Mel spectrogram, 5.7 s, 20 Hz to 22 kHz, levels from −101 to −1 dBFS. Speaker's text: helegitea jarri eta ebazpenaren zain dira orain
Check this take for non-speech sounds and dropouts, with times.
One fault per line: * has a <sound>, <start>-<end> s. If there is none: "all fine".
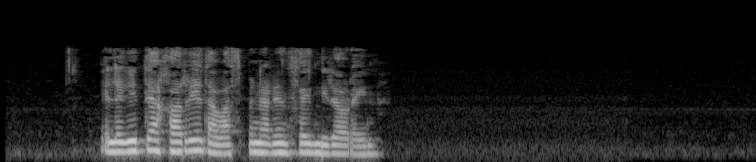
all fine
